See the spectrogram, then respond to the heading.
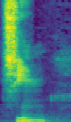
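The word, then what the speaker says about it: Qin: pronuncia chi por ejemplo la dinastía King q i n G en realidad es la dinastía chin Si ves un personaje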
